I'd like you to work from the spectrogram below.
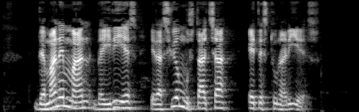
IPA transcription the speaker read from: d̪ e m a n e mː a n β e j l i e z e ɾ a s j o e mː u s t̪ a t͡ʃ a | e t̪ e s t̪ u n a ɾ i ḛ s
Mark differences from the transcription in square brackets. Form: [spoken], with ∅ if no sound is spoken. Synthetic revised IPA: d̪ e m a n e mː a n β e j [ɾ] i e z e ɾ a s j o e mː u s t̪ a t͡ʃ a | e t̪ e s t̪ u n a ɾ i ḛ s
